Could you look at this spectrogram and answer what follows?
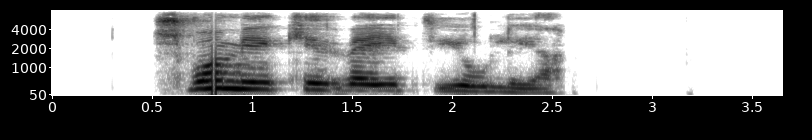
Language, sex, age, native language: Icelandic, female, 70-79, Icelandic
